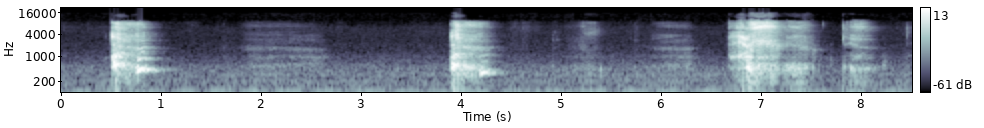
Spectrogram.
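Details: Three forceful, wet, explosive sneezes a few seconds apart, then a softer one, from a woman coming down with a cold; repeated sneezing.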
